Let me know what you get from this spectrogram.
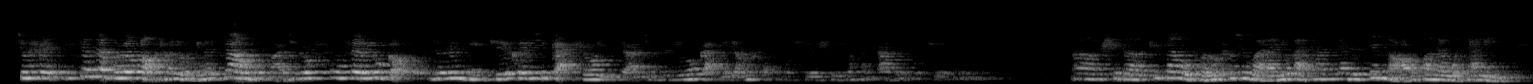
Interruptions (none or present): none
